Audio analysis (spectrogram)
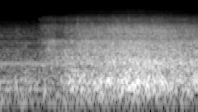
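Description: Ocean surf roars continuously at Kuakata sea beach, a broad rushing wash of waves building slightly in loudness, with wind noise over the microphone and no voices.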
